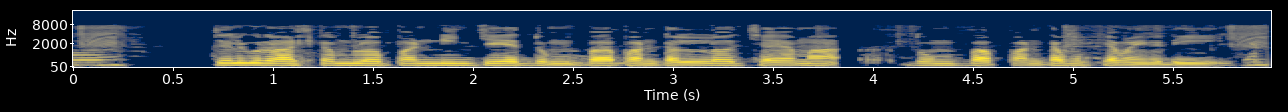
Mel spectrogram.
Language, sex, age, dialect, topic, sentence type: Telugu, male, 18-24, Central/Coastal, agriculture, statement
